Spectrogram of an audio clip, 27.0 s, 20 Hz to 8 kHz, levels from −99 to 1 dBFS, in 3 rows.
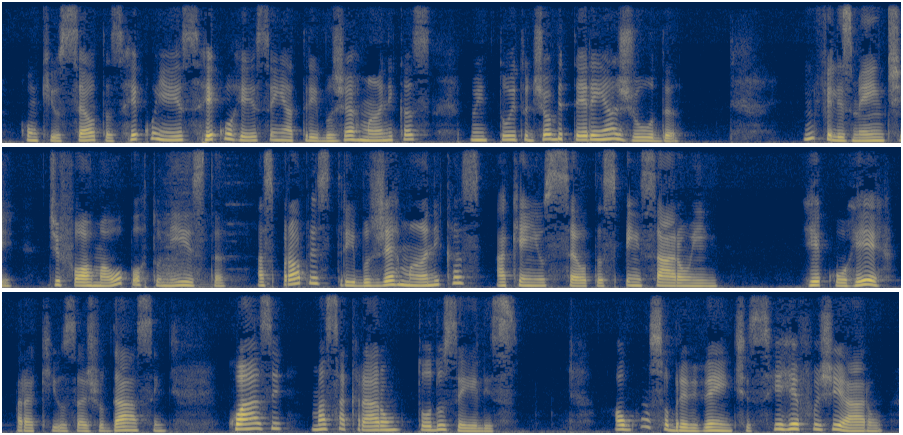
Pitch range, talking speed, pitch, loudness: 175-245 Hz, 90 wpm, 200 Hz, -30 LUFS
